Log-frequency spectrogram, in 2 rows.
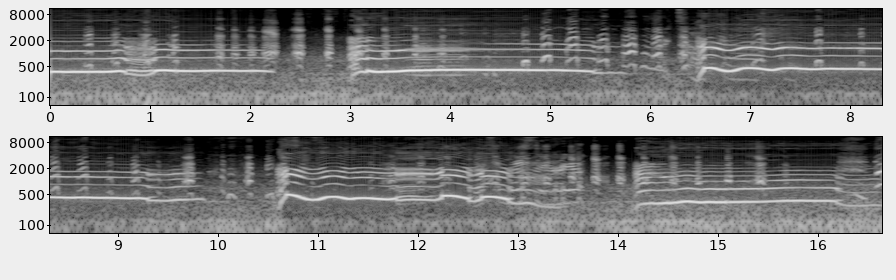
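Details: Malamute howling during a car road trip, about 30 minutes into the drive: a series of long, sustained harmonic howls roughly every three to four seconds, some wavering and rising, broken by short yips, over faint road rumble.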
